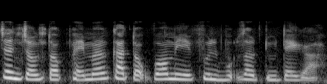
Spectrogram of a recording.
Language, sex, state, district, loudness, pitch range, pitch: Wancho, female, Arunachal Pradesh, Longding, -18 LUFS, 220-255 Hz, 235 Hz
